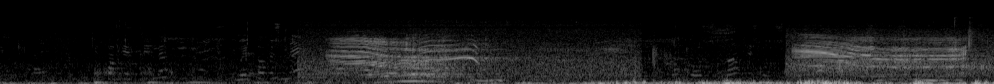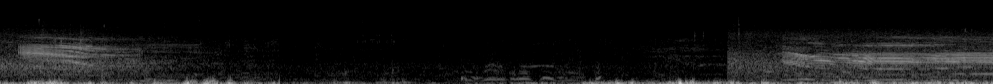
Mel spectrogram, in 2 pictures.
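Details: Rutting red deer at De Hoge Veluwe, Netherlands, where rangers feed the deer apples. Three bouts of hoarse, drawn-out roaring. The bouts rise and fall in pitch and are separated by quieter gaps with low rumbling.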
